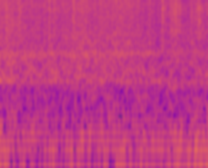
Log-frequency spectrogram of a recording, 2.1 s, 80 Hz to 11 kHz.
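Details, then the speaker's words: 2003 Toyota Corolla after cylinder 2 misfire repair, warmed to operating temperature on test drive: steady smooth engine drone with no hesitation, stumble or surge; normal running. "no hesitation no stumbling everything seems to clear up and it's back in good health"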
